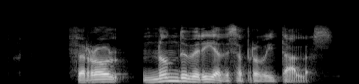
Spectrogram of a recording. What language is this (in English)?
Galician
